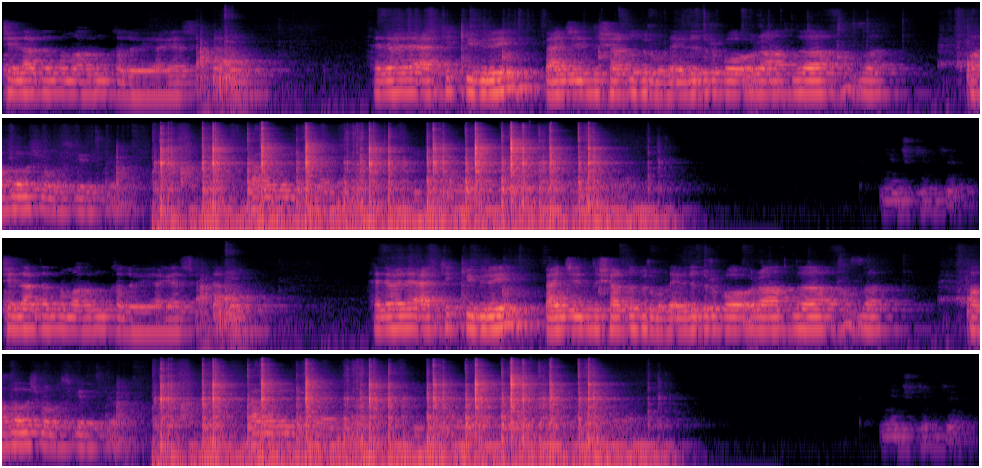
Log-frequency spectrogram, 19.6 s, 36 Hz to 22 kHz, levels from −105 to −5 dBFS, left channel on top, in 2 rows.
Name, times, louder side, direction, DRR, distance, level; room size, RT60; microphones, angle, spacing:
voice 1, 0.0-2.5 3.7-8.8 9.6-11.0 12.3-13.1, right 1 dB, 35° right, 1 dB, 1.1 m, -45 dB
sound 1, 1.4-16.1, left 2 dB, 85° left, 1.9 m, -62 dB
sound 2, 11.3-16.5, equal, 5° left, 0.5 m, -42 dB
voice 2, 12.5-13.2 13.8-16.1 18.5-19.4, right 1 dB, 65° left, -3 dB, 2.2 m, -59 dB
9.2 x 5.9 x 2.9 m, 1.0 s
head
